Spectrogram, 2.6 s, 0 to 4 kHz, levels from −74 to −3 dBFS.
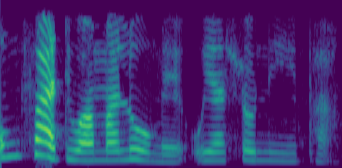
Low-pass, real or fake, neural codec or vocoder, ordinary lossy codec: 3.6 kHz; real; none; none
